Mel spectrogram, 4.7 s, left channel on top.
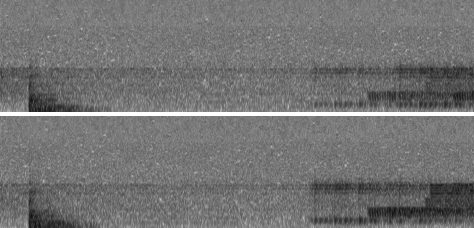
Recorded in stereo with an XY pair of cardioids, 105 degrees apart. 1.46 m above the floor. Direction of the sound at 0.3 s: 5° right.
